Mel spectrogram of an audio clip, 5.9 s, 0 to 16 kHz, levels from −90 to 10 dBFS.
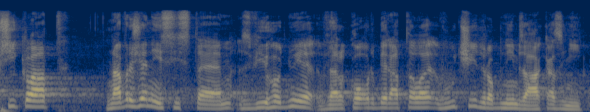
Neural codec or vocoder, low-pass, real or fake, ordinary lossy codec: none; 10.8 kHz; real; MP3, 96 kbps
